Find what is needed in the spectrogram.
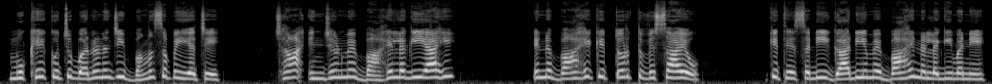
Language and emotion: Sindhi, fearful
